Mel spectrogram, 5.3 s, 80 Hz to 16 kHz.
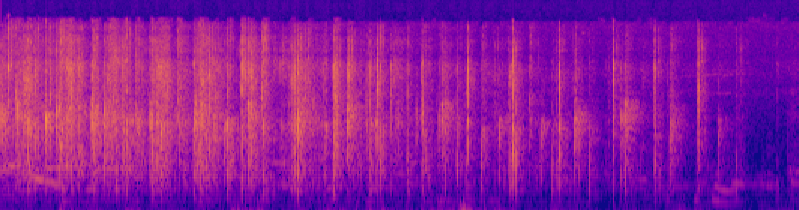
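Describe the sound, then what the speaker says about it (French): Applause and clapping from a crowd at an election campaign gathering for the 2018 legislative elections in Akanda, a few voices mixed in, steady at moderate distance and slowly thinning toward the end. "Applaudissez pour maman Marie-Jeanne."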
